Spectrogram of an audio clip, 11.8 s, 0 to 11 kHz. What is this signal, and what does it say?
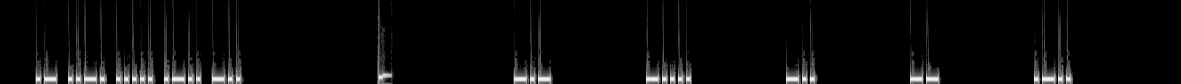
Morse code, heard as a keyed tone, about 30 wpm, spaced as for 13 wpm, 700 Hz. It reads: AF5LD K6DML
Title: USA Call Signs - 5 Characters - 8x Character Spacing - 30wpm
